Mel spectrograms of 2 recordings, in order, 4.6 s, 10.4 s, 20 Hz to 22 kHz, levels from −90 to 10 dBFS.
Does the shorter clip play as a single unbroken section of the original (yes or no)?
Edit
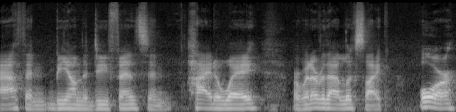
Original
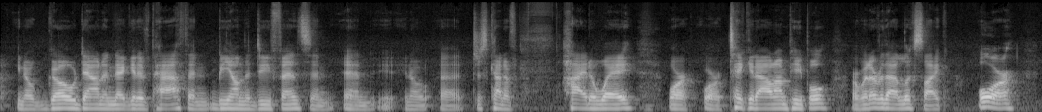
no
